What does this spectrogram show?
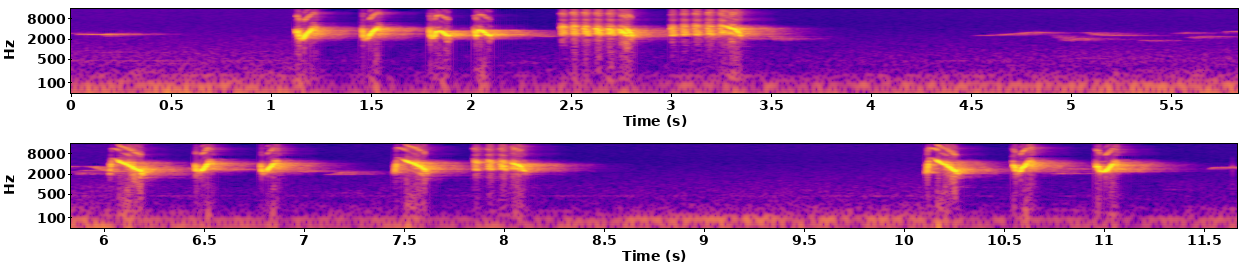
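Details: Orange-headed thrush, caged, singing agitated bursts meant to provoke other birds: clusters of loud sharp chirps and whistles in three groups separated by quiet pauses, with faint soft notes between.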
